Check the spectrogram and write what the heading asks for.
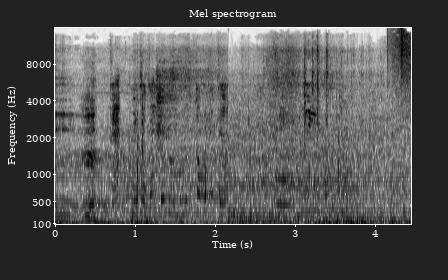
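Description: Steady road and engine rumble inside a moving car, with a person's voice heard in short snatches over it.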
